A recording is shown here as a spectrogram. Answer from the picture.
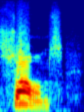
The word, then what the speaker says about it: Psalms: Like Psalms starts with a P. You don't say Psalms, but you know, it's stuff like that, right?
